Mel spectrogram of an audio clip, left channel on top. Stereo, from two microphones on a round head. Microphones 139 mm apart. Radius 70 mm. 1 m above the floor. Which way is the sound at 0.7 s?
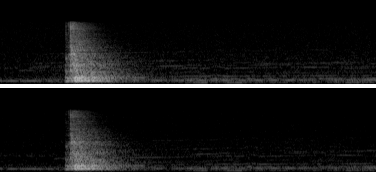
20° left (ahead or behind).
